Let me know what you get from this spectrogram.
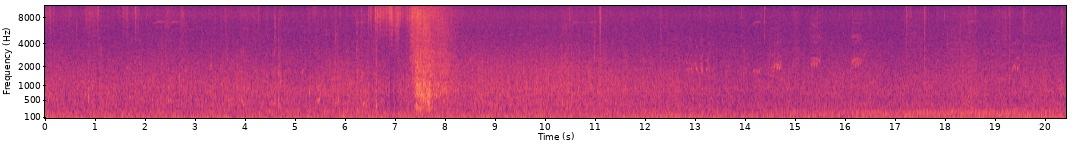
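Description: Steady rain pattering on the surface of a pond. About seven seconds in, a thrown cast net lands on the water with a brief rushing splash, the loudest sound.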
